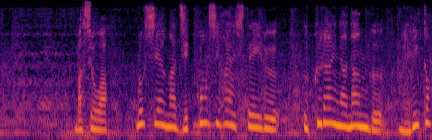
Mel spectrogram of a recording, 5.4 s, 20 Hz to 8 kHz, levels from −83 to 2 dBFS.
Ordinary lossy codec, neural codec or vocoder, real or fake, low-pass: Opus, 16 kbps; codec, 16 kHz, 16 kbps, FunCodec, trained on LibriTTS, 50 frames a second; fake; 7.2 kHz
